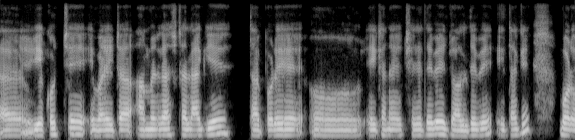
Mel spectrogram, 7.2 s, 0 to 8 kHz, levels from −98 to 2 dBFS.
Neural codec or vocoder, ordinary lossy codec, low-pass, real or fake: vocoder, 22.05 kHz, 80 mel bands, WaveNeXt; none; 7.2 kHz; fake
